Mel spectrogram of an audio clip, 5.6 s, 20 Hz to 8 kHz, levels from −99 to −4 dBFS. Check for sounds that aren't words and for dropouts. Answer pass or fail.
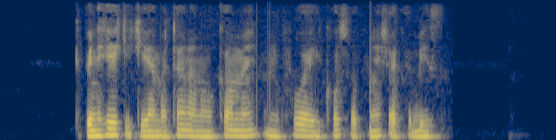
pass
